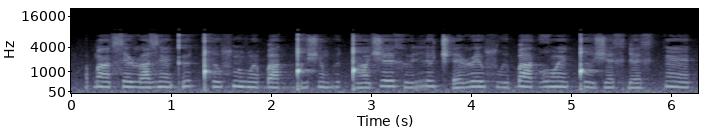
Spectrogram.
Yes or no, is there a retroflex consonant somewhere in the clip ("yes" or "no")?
yes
